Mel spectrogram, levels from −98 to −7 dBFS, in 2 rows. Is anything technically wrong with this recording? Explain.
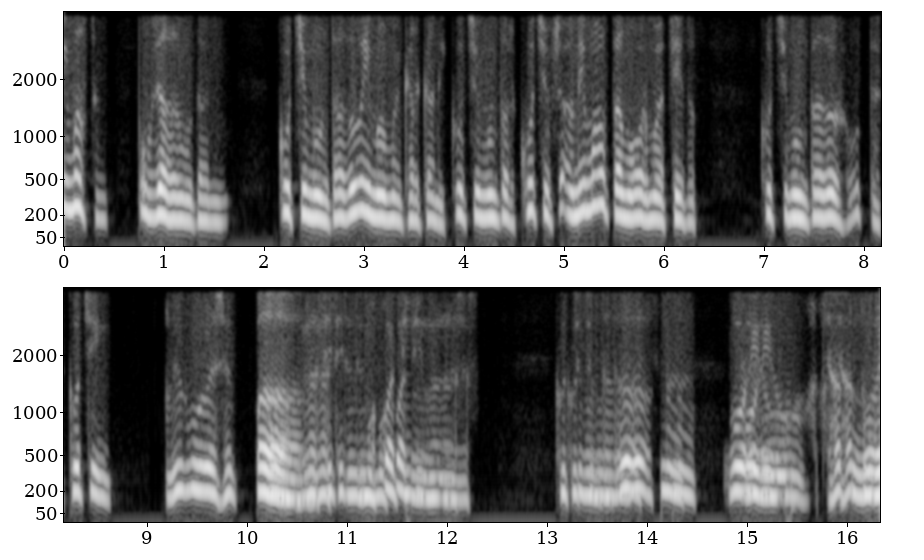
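Yes, there are two kinds of fault in this speech.

A doubled audio track starts at 10.21 s and runs to the end. A second full-band copy of the speech trails by about a tenth of a second at roughly equal level, with no decay or room colour. It is likely a slower second capture path or misaligned edit, and it produces a hard, slapback-style echo that starts abruptly.

Short concealed packet loss occurs at 11.60 to 11.67 s and at 15.40 to 15.47 s. In each, about 40 ms of audio never reached the decoder in time, so the receiver extended the preceding sound and crossfaded back. It is heard as a brief smear or wobble, and a short consonant can drop out.

Both faults sit within a G.711 call path whose band ends at 4 kHz.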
